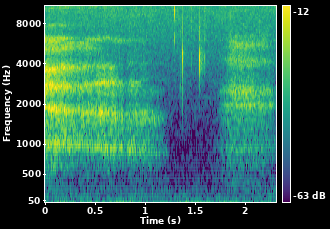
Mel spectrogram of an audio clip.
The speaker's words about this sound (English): let's really dive into some big, beautiful, deep diaphragmatic breaths, breathing in through the nose, filling the belly rather than the chest, and out.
